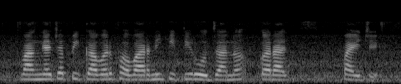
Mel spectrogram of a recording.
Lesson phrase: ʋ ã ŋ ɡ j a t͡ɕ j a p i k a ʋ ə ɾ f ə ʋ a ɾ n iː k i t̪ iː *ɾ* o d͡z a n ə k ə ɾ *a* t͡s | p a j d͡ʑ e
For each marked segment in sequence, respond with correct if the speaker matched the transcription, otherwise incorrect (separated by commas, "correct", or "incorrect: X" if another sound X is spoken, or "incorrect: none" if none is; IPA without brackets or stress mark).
correct, correct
